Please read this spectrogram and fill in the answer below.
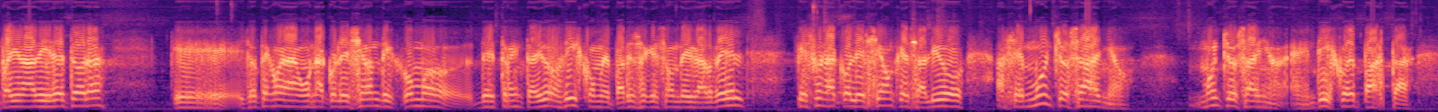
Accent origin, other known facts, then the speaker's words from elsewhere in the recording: Castillos, Rocha, Uruguay; yo nací en Rocha, pero no viví en Rocha. Viví en Castillo 5 años.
